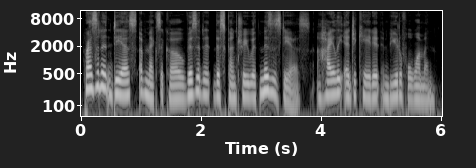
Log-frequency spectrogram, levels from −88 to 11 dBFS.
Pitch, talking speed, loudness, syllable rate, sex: 160 Hz, 160 wpm, -21 LUFS, 5.3 syllables/s, female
